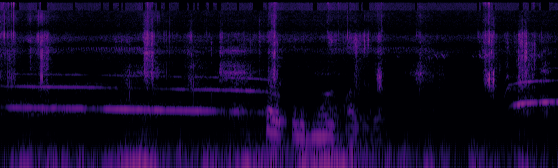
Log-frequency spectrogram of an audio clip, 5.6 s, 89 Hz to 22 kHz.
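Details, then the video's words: On a quiet winter night around 7:30–8 pm in a Bankura village, a distant golden jackal gives a long, slowly falling wail that breaks into a quavering yip, while a man talks quietly nearby. "শুধু শিয়াল ডাকছে।"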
